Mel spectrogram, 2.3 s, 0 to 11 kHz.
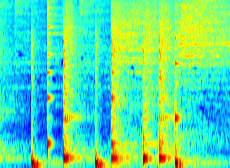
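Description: Acoustic drum kit playing an eighth-note beat at 94 bpm on the ride cymbal bell with kick and snare. About a second in, the groove closes on a cymbal crash that rings on and slowly fades.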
